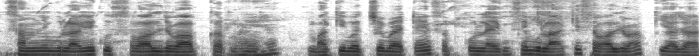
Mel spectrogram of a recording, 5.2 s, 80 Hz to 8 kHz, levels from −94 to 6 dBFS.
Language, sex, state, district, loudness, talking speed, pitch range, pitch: Chhattisgarhi, male, Chhattisgarh, Rajnandgaon, -17 LUFS, 250 wpm, 125-140 Hz, 125 Hz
